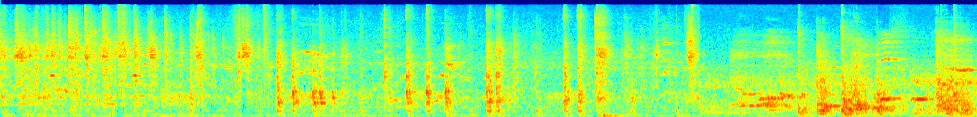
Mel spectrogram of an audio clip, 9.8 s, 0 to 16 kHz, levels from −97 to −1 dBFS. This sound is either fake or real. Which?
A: real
